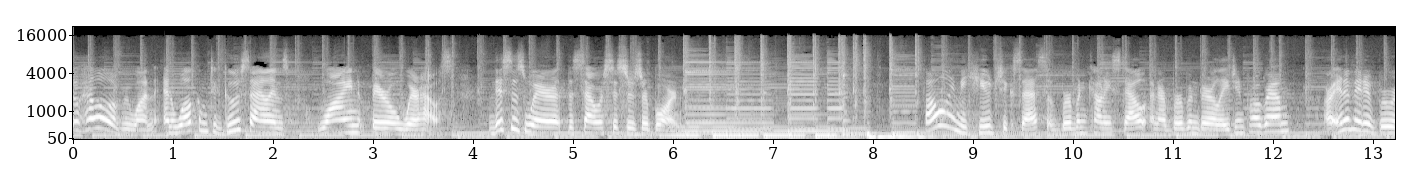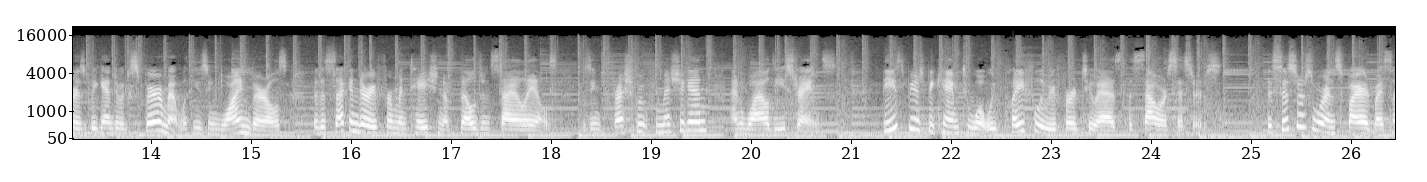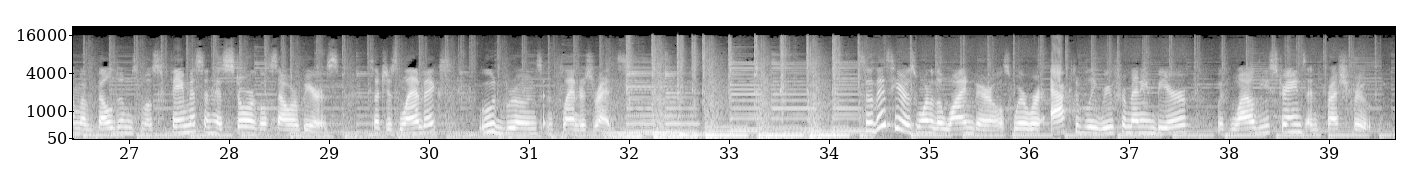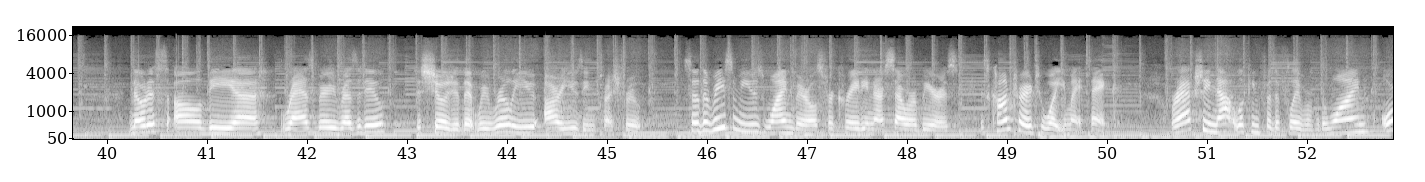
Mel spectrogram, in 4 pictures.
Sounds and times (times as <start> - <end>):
Speech: 0.0 - 6.1, 8.6 - 20.8, 21.4 - 32.0, 34.4 - 39.5, 40.2 - 50.0, 50.6 - 52.8
Music: 0.0 - 52.8.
